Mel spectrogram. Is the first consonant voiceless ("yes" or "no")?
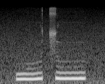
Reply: no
